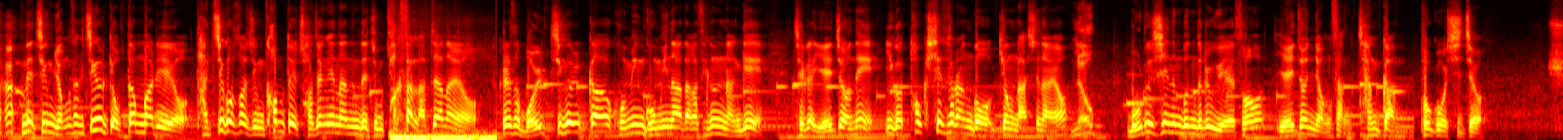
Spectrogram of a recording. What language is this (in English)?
Korean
